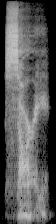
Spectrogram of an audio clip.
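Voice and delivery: soft, voiceless wincing whisper; whispered apology. A narrator's reading. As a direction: whisper it sheepishly to Mum. Winced apology to her mother.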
